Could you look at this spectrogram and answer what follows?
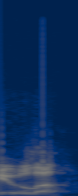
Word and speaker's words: Ula: And then the nickname will be Ula. Ula, yeah, nickname Ula. Like Oolah pronunciation, Ula.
